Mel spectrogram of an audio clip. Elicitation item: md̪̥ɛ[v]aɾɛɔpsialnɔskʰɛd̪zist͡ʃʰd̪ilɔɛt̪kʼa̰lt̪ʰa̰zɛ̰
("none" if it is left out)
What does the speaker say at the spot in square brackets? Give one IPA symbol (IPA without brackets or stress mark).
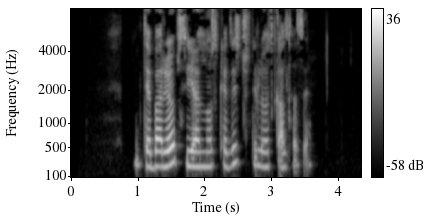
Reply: b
